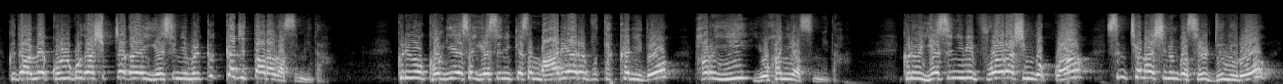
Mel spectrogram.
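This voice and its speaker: Man, pastor, sermon, high voice, lively pitch, conversational, emphatic, rhetorical questions.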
